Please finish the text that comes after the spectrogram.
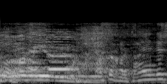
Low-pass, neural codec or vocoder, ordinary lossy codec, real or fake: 7.2 kHz; codec, 16 kHz, 16 kbps, FreqCodec, smaller model; none; fake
